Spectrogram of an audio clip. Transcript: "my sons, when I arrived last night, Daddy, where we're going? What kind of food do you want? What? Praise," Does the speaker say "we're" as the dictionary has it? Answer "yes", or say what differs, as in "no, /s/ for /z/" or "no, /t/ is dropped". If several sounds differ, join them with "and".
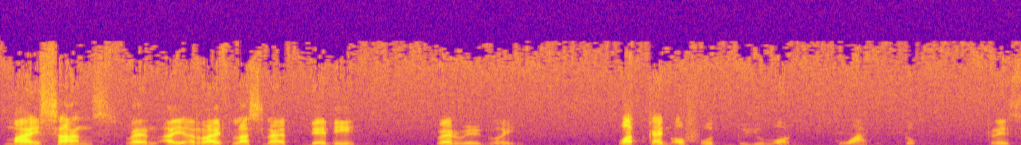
no, /l/ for /ɹ/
